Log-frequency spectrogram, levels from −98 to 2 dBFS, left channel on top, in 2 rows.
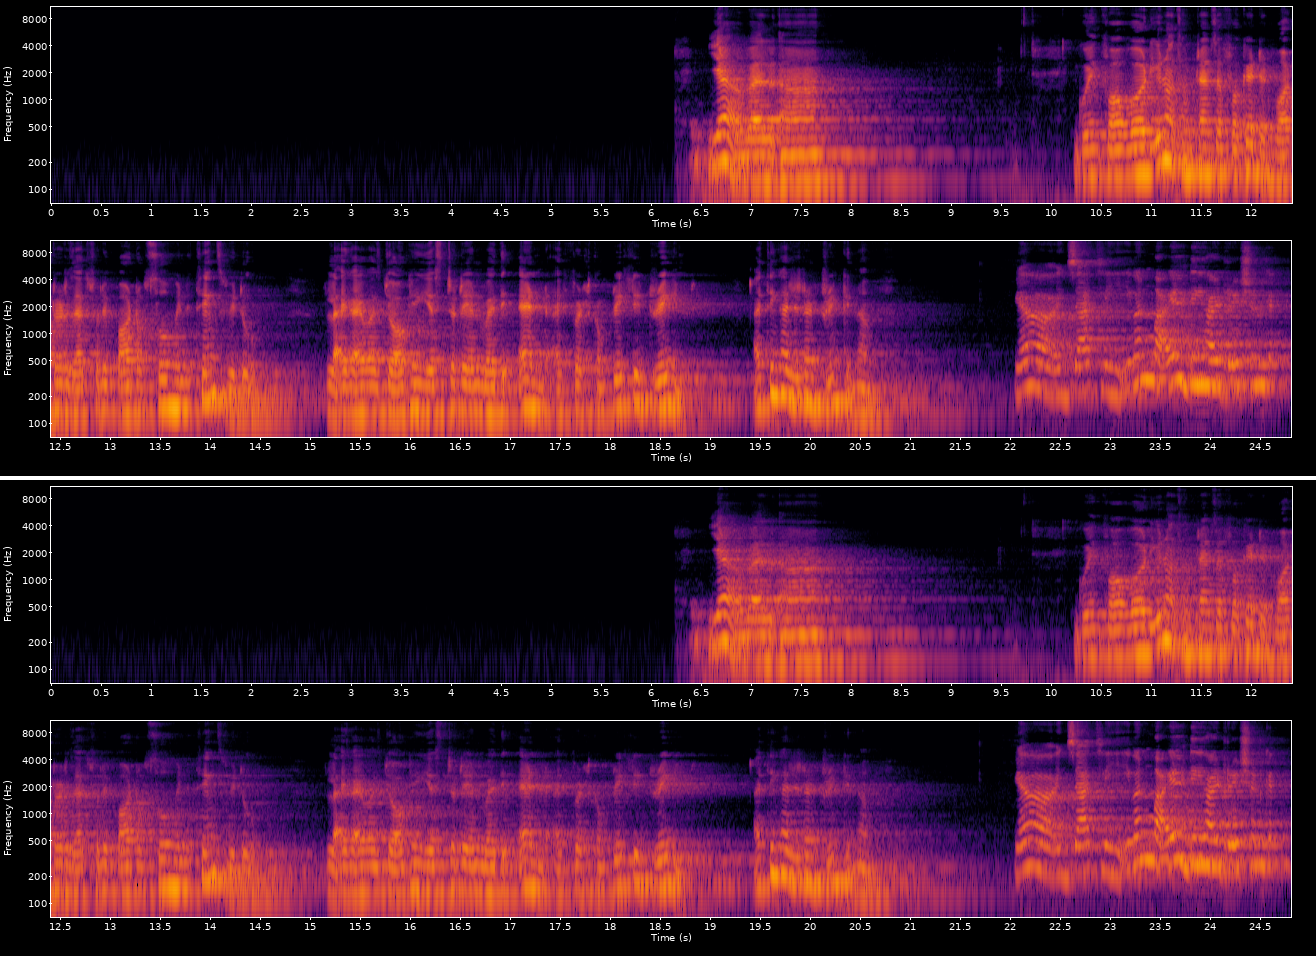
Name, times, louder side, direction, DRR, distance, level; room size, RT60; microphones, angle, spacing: voice 1, 6.4-8.1 10.2-14.7 15.2-18.8 19.4-20.8, left 3 dB, 45° left, 0.5 m, -29 dB
voice 2, 22.0-24.6, equal, 25° right, 1.1 m, -30 dB
26.0 x 12.0 x 4.5 m
head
